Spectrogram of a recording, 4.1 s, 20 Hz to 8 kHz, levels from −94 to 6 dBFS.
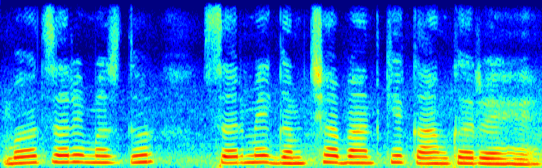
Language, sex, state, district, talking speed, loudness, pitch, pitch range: Hindi, female, Uttar Pradesh, Budaun, 175 wpm, -12 LUFS, 295 Hz, 270-320 Hz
